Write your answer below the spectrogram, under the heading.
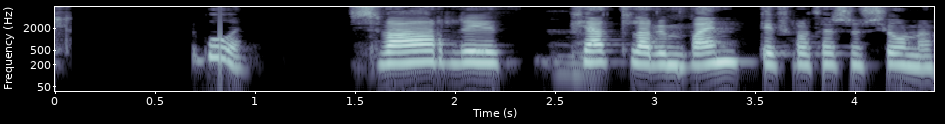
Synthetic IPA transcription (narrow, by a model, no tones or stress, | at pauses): puðɪn | svaːɾɪð | pʰjat̪laɾʏmvajnt̪ɪfɾawθɛsːʏmsjoːwna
